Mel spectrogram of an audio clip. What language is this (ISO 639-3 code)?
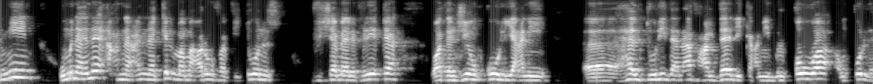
ara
